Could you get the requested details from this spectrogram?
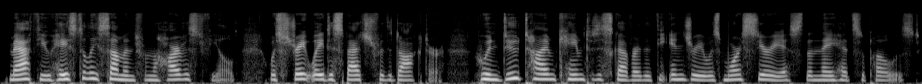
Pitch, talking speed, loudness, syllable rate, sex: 215 Hz, 195 wpm, -21 LUFS, 5.6 syllables/s, female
